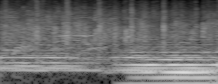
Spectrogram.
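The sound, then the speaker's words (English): An audience claps their hands in a loose, scattered rhythm over sustained organ-like chords, and the music swells fuller and louder halfway through. “Clap your hands all over this room. Let's give God praise.”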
